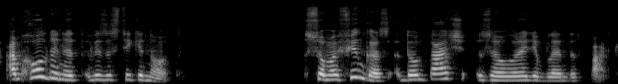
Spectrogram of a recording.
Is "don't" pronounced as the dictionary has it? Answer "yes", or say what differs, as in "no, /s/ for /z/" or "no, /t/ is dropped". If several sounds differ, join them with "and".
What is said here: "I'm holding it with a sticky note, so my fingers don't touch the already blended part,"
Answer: yes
